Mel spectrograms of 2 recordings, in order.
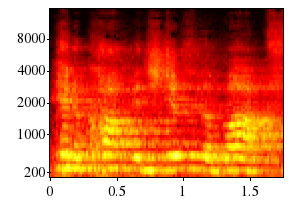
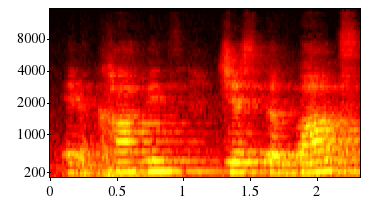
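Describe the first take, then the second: First: Said in the usual way. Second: Lower echo. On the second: Acted. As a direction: let the line sink as an echo. Echo of repeated poem line.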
